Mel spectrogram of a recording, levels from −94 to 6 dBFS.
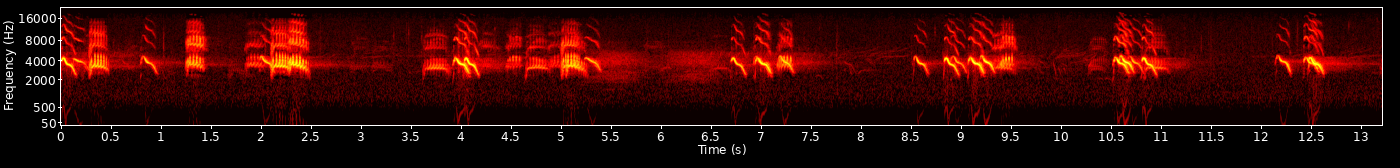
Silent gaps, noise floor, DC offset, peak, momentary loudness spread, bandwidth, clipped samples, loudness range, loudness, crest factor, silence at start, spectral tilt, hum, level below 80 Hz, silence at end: none; -67 dBFS; under 0.1%; -2 dBFS; 23 LU; 18.5 kHz; under 0.1%; 5 LU; -18 LUFS; 20 dB; 0 s; 8 dB/octave; none; under -90 dBFS; 0.6 s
